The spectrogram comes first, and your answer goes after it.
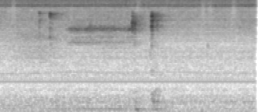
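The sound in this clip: Typing on a computer keyboard during a Skype meeting: a few soft, sparse clicks sound faintly over a steady background hum.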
